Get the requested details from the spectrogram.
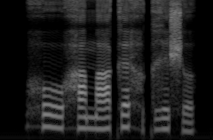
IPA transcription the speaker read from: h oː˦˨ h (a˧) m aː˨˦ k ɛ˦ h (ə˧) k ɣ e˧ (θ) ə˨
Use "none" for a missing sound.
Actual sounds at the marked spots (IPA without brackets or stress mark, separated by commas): a˧, ə˨, ʃ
